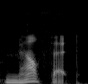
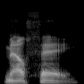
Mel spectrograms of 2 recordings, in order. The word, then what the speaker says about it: Malfet: So is it pronounced Malfet or is it pronounced Malfet? I tend to anglicize it as I am an Anglo speaker, but the name comes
